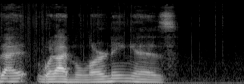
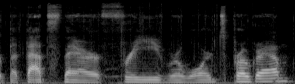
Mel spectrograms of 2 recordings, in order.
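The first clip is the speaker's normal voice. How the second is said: normal talking voice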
